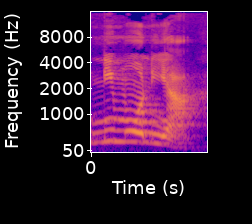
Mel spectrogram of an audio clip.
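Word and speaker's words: pneumonia: ही जिसमें वीटी था और पीएम में देखिए निमोनियां तो इस तरीके से हमने क्या किया पीठ को साइलेंट कर लिया है थे प्लैटर्स साइलेंट देखते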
